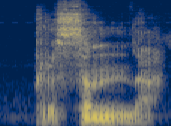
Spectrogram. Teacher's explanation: prasadna, the D and the N merge. Prasadna to prasanna.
